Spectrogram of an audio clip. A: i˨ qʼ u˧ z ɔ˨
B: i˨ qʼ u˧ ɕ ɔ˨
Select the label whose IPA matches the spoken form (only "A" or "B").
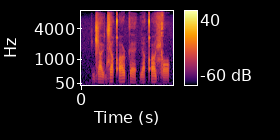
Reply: B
